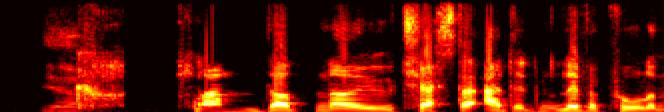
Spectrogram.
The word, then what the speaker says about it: Llandudno: I only know that double L is pronounced cla. Okay, well, Con something E. Yeah. Llandudno, Chester added, and Liverpool and Manchester rebuild.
